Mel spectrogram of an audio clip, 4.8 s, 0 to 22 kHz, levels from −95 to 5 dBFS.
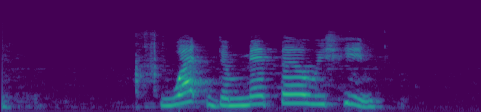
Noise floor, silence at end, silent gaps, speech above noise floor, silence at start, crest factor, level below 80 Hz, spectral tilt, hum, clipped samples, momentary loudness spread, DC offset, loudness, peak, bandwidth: -86 dBFS; 1 s; none; 50 dB; 0 s; 24 dB; -86 dBFS; -6 dB/octave; none; under 0.1%; 16 LU; under 0.1%; -36 LUFS; -16 dBFS; 6.6 kHz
